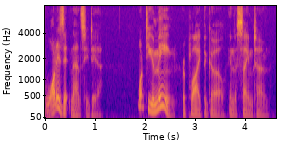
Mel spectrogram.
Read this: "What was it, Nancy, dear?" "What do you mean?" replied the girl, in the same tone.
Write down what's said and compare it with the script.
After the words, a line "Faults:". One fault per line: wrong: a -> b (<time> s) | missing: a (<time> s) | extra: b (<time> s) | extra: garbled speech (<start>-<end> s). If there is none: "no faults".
"What is it, Nancy, dear?" "What do you mean?" replied the girl, in the same tone.
Faults:
wrong: was -> is (0.2 s)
